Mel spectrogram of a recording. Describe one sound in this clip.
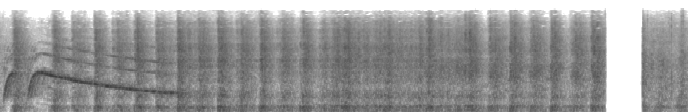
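A marching band's drums beat loudly in a steady rhythm.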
